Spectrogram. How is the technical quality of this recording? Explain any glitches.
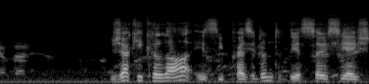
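The recording has a clear problem: a speech-style noise suppressor was left running on material that isn't speech, and it audibly chews into the sound.

Across the whole clip there's the noise suppressor applied to music or sounds. It reads anything steady, like sustained tones, ambience or tails, as background noise and pulls it down, while sharper onsets slip past. The gain swings by something like 10 dB, so the level pumps and flutters and held parts feel thin and hollow instead of sitting evenly.

The worst stretch is from 0.04 to 1.11 s, where you get sound cut by the noise suppressor. For roughly a second the processor decided this material was mostly noise and clamped it, with the deepest dip about 10 dB below where it should be. Sustained content sinks and decays get chopped short, so that opening sounds ducked and oddly gated compared with what follows.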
